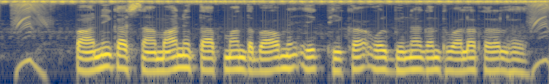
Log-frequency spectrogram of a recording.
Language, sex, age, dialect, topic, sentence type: Hindi, male, 25-30, Awadhi Bundeli, agriculture, statement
